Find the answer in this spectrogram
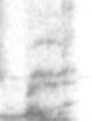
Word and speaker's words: Roma: But the city of Roma has always been pronounced over there as Roma. Just like we say Naples, you go over there is Napoli. So, I don't know how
